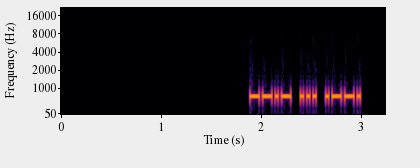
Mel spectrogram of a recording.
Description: Morse code, heard as a keyed tone, about 32 wpm, 700 Hz. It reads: QSP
